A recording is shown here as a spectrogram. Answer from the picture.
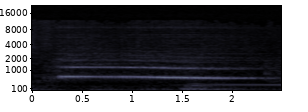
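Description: Sparse contemporary ensemble music: a single held, nearly pure instrumental tone that slides slowly downward in pitch, joined about one and a half seconds in by a low, steady held note.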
